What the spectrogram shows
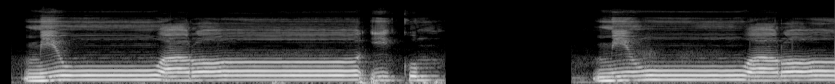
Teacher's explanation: Bunyi nun kita masukkan ke waw. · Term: idgham bi gunnah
